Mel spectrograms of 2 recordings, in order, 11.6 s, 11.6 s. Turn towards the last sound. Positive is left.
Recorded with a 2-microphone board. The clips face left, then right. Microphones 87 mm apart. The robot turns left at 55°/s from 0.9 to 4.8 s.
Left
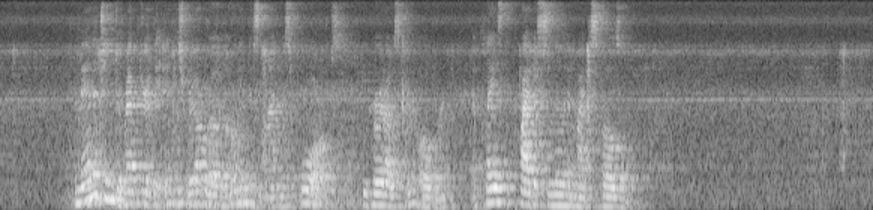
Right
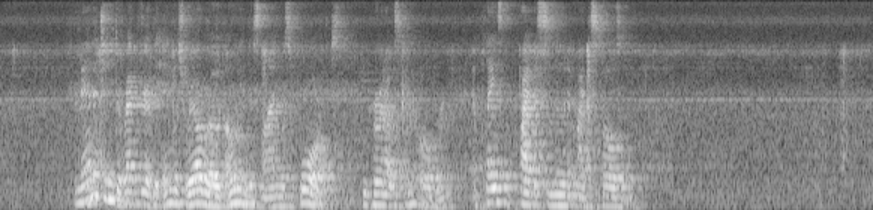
turn(degrees=165)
